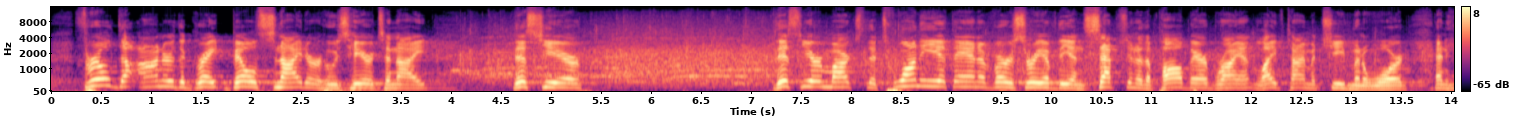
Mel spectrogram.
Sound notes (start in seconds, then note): 4.3 audience applauds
